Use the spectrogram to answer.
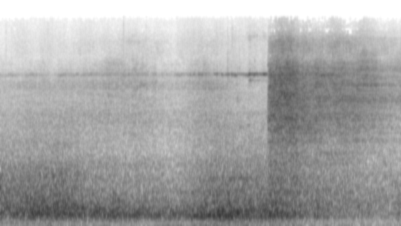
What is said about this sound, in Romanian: Alo, nea mecanicule, oprește, frate, metrou, că trebuie să cobor urgent!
